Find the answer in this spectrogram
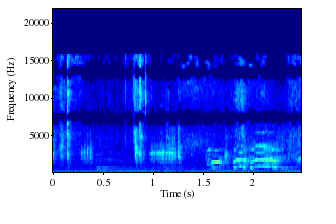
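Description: A faint, long bird call with several held tones begins near the end, over a steady low hum.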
